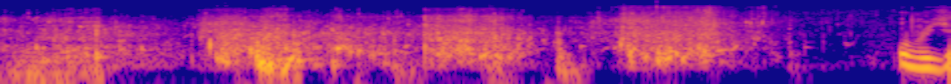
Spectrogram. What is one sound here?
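A fish splashes and thrashes in the water close by.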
